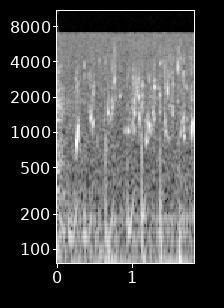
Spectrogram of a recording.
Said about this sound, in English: Well, I done found a jug of acid here. Now I'm gonna start pouring it now.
